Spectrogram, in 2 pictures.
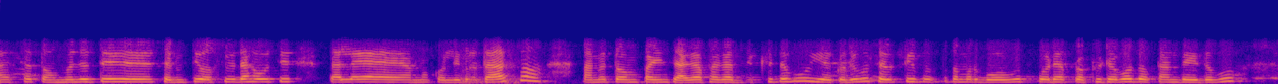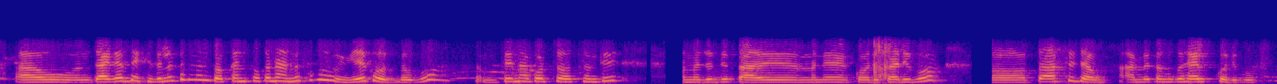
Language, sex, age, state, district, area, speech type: Odia, female, 60+, Odisha, Gajapati, rural, conversation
